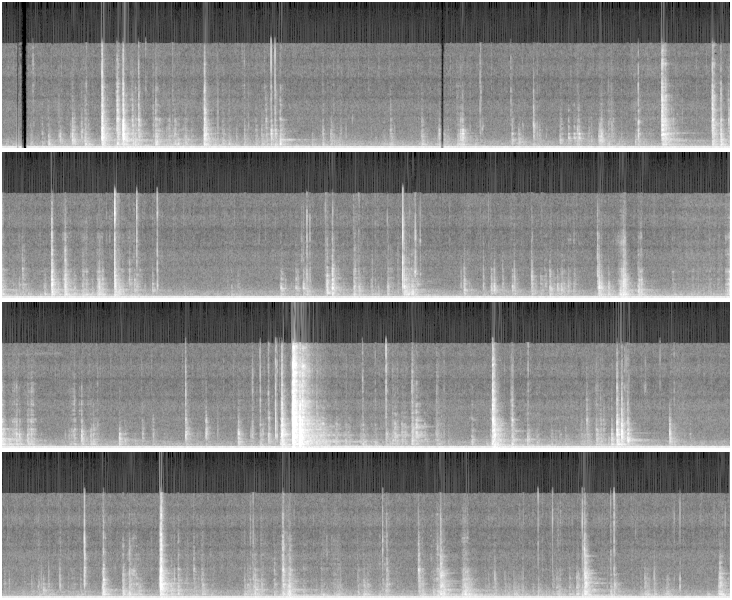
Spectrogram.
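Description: A lovebird's beak and the food it carries clicking and tapping irregularly against a plastic water dish and wire cage bars, with one louder knock a little past halfway, over a steady low hum.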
